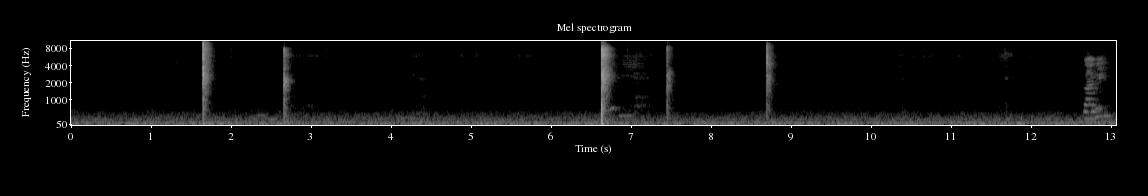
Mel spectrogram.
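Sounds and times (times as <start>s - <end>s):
fidget toy snapping: 1.6s - 1.9s, 6.6s - 7.6s.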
